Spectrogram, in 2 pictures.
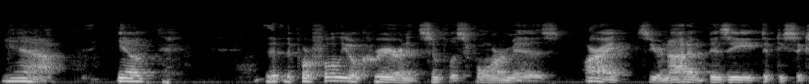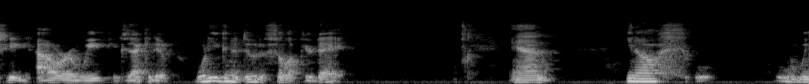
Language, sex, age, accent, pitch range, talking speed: English, male, 50-69, American, 100-115 Hz, 150 wpm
